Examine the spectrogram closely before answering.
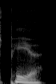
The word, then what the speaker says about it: Pia: My name is Pia. She said it the Comanche way. Two clean syllables, the first one short and the second one open.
